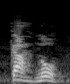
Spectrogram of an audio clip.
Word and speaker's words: Karnaugh: de carn esse nome esquisito aí a gente pronuncia carn carn era um era um estudioso matemático que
